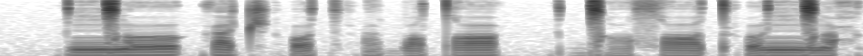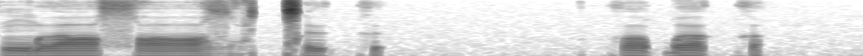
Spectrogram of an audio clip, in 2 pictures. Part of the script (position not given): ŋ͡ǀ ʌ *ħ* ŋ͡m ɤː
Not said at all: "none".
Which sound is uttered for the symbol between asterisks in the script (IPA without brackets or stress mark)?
ħ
